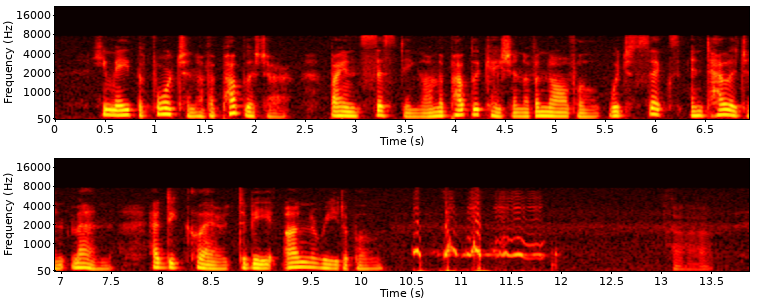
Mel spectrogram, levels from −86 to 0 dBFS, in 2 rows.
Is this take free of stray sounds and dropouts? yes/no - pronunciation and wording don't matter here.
no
